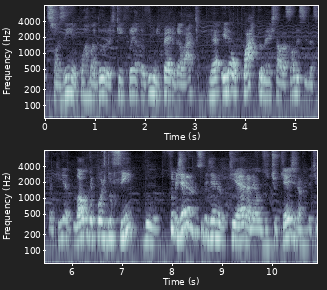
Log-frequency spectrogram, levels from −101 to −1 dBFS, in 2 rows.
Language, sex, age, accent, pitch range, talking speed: Portuguese, male, 20-39, Brazilian, 155-225 Hz, 195 wpm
